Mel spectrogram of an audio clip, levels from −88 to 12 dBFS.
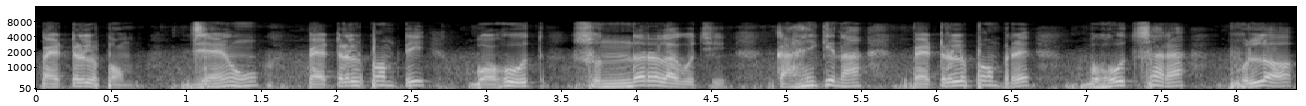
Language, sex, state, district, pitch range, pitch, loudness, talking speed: Odia, male, Odisha, Khordha, 125-175 Hz, 145 Hz, -14 LUFS, 130 wpm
